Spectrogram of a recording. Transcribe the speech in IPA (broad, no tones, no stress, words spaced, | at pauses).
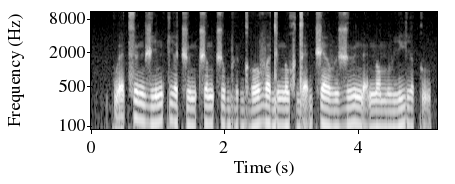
kʷɛ̰t͡sʉn ʒinkiə̯ t͡ʃʉmt͡ʃont͡ʃubʱʉ ɡʱovɜdʉnɔxʷ dɛ̰dt͡ʃɛə̯βʉ ʒʉnɛ̰nɔm βijiə̯kṵ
